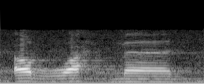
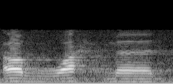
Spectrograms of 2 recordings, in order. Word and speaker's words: الرحمن: فما يقال أر أر عندما خاصة يكون مشدد مثل الرحمن، بل تحاول بقدر المستطاع أنك تجتنب هذه الصفة حيث تنطقها راء واحدة الرحمن. انطق معي الرحمن.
